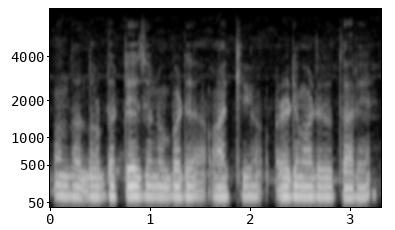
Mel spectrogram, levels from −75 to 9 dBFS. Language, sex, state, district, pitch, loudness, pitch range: Kannada, male, Karnataka, Koppal, 110 Hz, -15 LUFS, 110-115 Hz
